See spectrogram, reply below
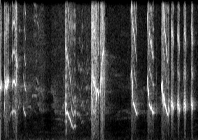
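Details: Oriental magpie-robin fighting song for provoking other magpie-robins: a few scattered phrases, a sharply falling whistled slur, scratchy notes and a quick series of short repeated chirps.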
